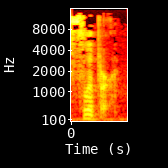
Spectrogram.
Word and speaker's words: FLPR: Okay, Enough the inside jokes, and to those of you who don't know, do a web search for IRAF and FLPR, which is pronounced as Flipper.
